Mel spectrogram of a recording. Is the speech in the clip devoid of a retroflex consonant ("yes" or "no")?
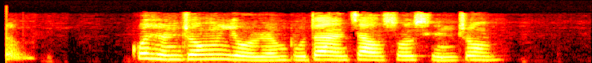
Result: no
